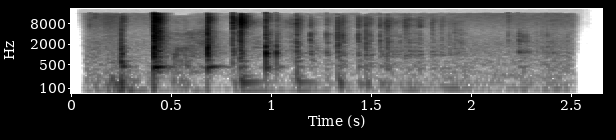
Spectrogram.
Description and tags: Bottle Falls
Plastic bottle drop on street outside.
